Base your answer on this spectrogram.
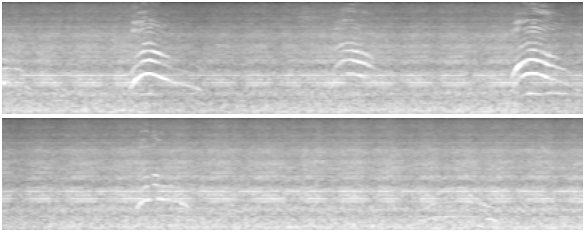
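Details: Pet domestic cat giving four short meows about two seconds apart, each a rising-then-falling harmonic cry, over steady background hum and a brief spoken phrase.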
